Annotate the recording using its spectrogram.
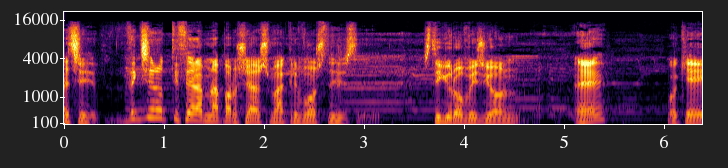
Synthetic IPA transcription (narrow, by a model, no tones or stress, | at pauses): et͡siðeɡze̞ɾo̞t̪iθelɐmenɐpɐɾusiɐsumeɐkɾivo̞st̪is | st̪iʝuɾo̞vizjo̞n | e̞ | o̞̰ce̞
